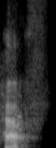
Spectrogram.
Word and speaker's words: half: mean half half okay the l is silent okay you don't pronounce it so you say half oh wow never knew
